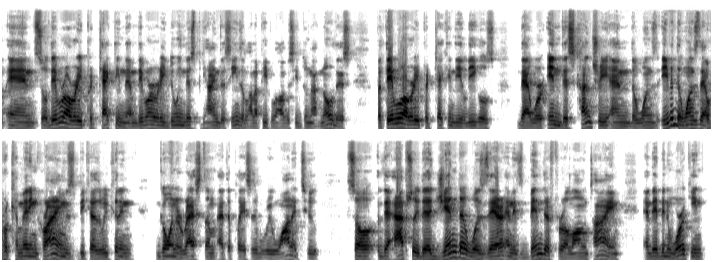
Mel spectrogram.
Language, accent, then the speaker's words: English; Texas, United States; I was born in Texas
